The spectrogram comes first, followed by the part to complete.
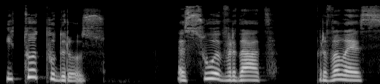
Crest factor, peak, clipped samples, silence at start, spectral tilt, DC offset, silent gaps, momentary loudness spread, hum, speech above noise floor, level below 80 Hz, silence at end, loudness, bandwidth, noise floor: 18 dB; -4 dBFS; under 0.1%; 0.05 s; -4 dB/octave; under 0.1%; none; 11 LU; none; 52 dB; -64 dBFS; 0 s; -20 LUFS; 17 kHz; -72 dBFS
